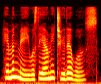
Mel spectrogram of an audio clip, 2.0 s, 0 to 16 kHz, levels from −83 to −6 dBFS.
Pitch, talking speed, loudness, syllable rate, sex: 235 Hz, 265 wpm, -15 LUFS, 5.9 syllables/s, female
